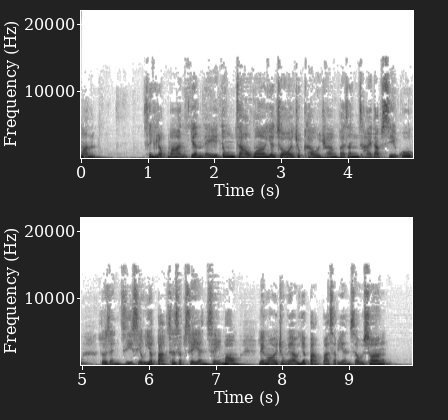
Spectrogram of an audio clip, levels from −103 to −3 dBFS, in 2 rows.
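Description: No audible faults are present anywhere in the recording.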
